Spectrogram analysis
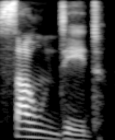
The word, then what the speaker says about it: sounded: So we pronounce this as sounded, sounded. So these are two rules for regular verbs in the simple past in English.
